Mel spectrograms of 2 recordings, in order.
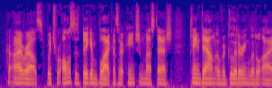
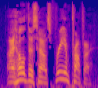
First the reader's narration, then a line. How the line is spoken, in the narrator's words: she said in a determined roar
